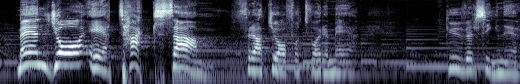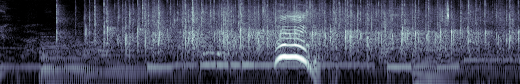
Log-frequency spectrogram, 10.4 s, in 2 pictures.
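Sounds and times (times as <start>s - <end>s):
speech: 0.2s - 3.6s, 4.5s - 5.9s, 8.0s - 8.6s
audience applause: 5.8s - 10.3s.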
